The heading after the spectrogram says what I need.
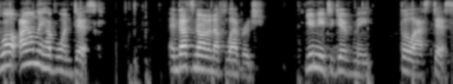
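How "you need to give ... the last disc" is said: ordinary talk, nothing marked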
